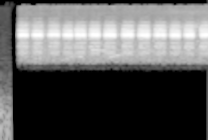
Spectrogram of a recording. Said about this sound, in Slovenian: En je jesen oškržat, drugi je pa pritlikavi oškržat. In jesen oškržat se oglaša tako.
